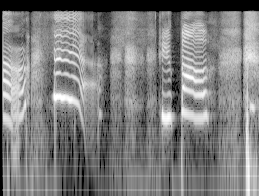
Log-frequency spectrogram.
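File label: "schoolbag", Mandarin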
